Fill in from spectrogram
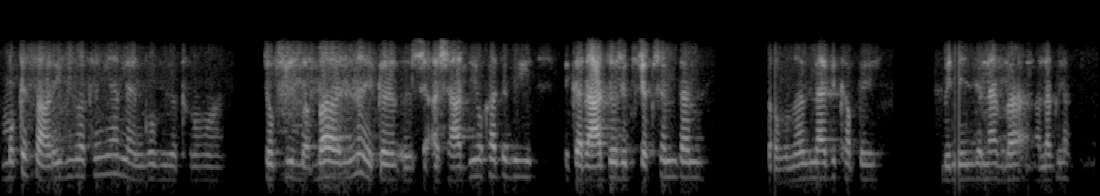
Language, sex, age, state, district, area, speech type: Sindhi, female, 45-60, Uttar Pradesh, Lucknow, rural, conversation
